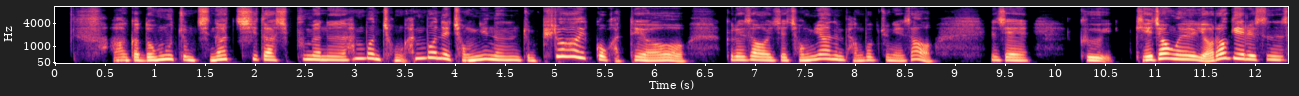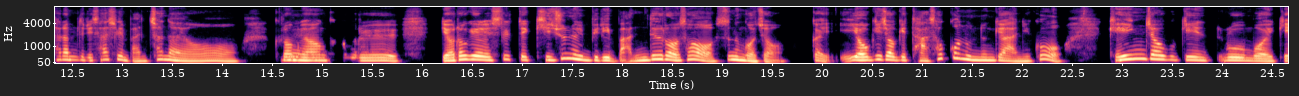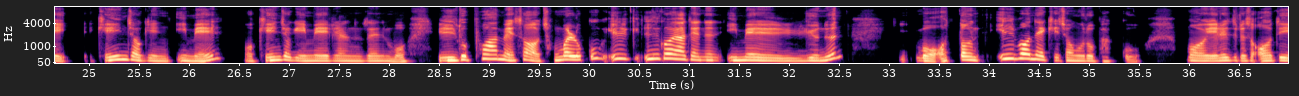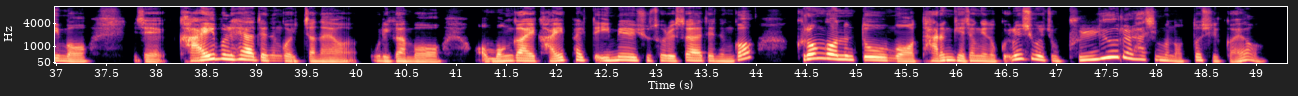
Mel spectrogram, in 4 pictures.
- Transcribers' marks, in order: other background noise; "개인적으로" said as "개인적우긴로"
- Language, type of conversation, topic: Korean, advice, 이메일과 알림을 오늘부터 깔끔하게 정리하려면 어떻게 시작하면 좋을까요?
